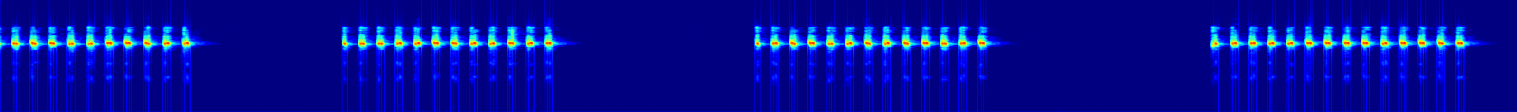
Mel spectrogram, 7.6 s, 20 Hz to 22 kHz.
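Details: Chirping of a Loxoblemmus doenitzi cricket, recorded in 2020 by Korea's National Institute of Biological Resources: four high pulse trains, each around a second long and about a dozen ticks, spaced roughly two seconds apart.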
